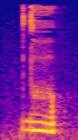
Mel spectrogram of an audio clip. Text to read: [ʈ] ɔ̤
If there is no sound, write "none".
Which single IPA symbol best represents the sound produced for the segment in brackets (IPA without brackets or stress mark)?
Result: d̪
